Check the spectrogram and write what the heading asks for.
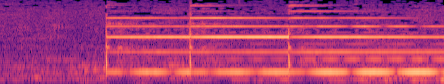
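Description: A temple bell struck with a mallet three times in quick succession, each hit adding to a bright, sustained metallic ring that hangs in the air, fairly loud.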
